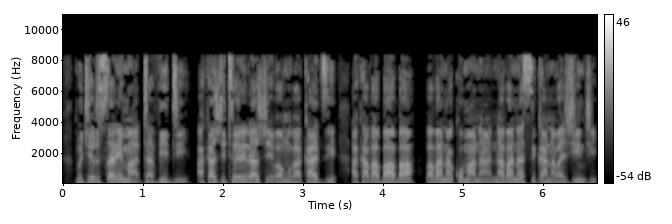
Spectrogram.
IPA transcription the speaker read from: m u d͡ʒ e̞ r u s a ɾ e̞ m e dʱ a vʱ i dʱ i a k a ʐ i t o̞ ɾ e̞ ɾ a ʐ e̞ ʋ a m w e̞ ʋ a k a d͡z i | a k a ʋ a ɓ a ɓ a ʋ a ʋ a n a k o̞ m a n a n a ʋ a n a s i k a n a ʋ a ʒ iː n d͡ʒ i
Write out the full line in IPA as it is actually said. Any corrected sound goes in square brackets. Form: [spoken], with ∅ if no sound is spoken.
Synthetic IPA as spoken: m u d͡ʒ e̞ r u s a ɾ e̞ m [a] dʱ a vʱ i dʱ i a k a ʐ i t o̞ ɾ e̞ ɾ a ʐ e̞ ʋ a m w e̞ ʋ a k a d͡z i | a k a ʋ a ɓ a ɓ a ʋ a ʋ a n a k o̞ m a n a n a ʋ a n a s i k a n a ʋ a ʒ iː n d͡ʒ i

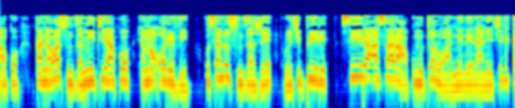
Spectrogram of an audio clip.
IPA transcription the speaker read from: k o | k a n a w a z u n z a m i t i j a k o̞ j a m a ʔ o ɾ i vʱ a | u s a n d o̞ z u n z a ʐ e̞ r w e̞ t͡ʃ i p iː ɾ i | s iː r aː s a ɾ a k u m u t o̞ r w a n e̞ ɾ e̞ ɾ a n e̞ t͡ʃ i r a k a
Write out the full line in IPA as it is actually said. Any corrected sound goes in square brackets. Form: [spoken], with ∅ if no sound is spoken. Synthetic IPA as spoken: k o | k a n a w a z u n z a m i t i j a k o̞ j a m a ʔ o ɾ i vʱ [i] | u s a n d o̞ z u n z a ʐ e̞ r w e̞ t͡ʃ i p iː ɾ i | s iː [ɾ] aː s a ɾ a k u m u t o̞ r w a n e̞ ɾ e̞ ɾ a n e̞ t͡ʃ i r [i] k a

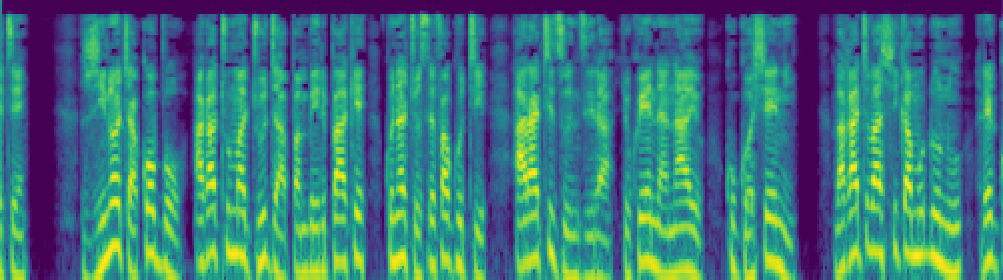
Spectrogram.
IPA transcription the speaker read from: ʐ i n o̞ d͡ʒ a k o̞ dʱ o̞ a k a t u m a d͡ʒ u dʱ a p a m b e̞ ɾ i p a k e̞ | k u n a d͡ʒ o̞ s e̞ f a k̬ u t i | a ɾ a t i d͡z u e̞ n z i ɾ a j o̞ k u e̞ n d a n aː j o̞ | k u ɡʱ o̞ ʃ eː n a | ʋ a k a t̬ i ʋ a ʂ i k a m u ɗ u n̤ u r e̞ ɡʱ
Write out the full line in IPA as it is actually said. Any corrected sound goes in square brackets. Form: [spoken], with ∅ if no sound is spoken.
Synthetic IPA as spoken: ʐ i n o̞ d͡ʒ a k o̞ [bʱ] o̞ a k a t u m a d͡ʒ u dʱ a p a m b e̞ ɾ i p a k e̞ | k u n a d͡ʒ o̞ s e̞ f a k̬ u t i | a ɾ a t i d͡z [w] e̞ n z i ɾ a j o̞ k u e̞ n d a n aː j o̞ | k u ɡʱ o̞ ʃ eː n [i] | ʋ a k a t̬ i ʋ a ʂ i k a m u ɗ u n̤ u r e̞ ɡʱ

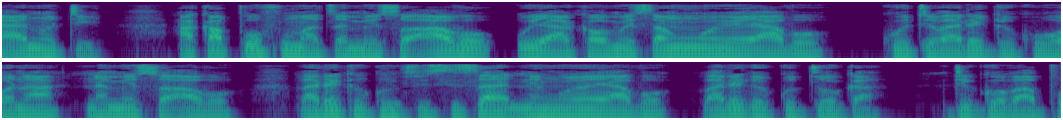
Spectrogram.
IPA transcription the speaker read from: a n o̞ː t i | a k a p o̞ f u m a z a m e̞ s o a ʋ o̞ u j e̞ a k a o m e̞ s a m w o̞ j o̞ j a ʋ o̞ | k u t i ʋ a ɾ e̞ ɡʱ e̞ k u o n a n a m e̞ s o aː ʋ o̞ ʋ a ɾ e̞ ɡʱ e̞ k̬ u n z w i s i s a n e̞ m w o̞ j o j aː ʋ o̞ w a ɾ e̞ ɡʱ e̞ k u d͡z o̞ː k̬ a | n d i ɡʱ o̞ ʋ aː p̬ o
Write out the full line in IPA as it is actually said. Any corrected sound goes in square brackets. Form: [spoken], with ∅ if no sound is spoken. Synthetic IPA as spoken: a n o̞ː t i | a k a p o̞ f u m a [d͡z] a m e̞ s o a ʋ o̞ u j e̞ a k a o m e̞ s a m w o̞ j o̞ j a ʋ o̞ | k u t i ʋ a ɾ e̞ ɡʱ e̞ k u o n a n a m e̞ s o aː ʋ o̞ ʋ a ɾ e̞ ɡʱ e̞ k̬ u n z w i s i s a n e̞ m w o̞ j o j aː ʋ o̞ [ʋ] a ɾ e̞ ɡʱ e̞ k u d͡z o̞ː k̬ a | n d i ɡʱ o̞ ʋ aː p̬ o

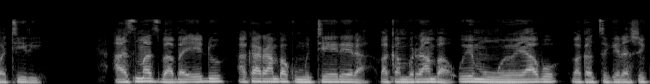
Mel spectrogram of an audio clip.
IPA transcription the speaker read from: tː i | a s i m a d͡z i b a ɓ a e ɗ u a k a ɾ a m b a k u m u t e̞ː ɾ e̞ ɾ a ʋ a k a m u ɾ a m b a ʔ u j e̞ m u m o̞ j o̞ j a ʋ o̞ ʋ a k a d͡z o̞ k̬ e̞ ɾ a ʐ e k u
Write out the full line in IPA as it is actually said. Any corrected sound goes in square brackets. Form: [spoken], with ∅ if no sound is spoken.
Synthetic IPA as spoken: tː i | a s i m a d͡z i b a ɓ a e ɗ u a k a ɾ a m b a k u m u t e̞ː ɾ e̞ ɾ a ʋ a k a m u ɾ a m b a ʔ u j e̞ m u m o̞ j o̞ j a ʋ o̞ ʋ a k a d͡z o̞ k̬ e̞ ɾ a ʐ e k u

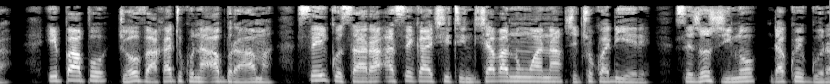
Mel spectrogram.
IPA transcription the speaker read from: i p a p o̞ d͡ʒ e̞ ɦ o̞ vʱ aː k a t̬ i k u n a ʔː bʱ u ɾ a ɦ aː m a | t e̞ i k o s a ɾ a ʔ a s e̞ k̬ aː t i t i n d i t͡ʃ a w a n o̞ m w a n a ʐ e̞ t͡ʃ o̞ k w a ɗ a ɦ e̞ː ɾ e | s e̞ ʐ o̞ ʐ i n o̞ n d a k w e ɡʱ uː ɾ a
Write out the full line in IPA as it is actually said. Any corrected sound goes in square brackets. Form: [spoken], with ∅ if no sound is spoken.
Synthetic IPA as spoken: i p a p o̞ d͡ʒ e̞ ɦ o̞ vʱ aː k a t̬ i k u n a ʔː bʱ u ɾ a ɦ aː m a | [s] e̞ i k o s a ɾ a ʔ a s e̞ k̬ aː [t͡ʃ] i t i n d i t͡ʃ a [ʋ] a n o̞ m w a n a ʐ e̞ t͡ʃ o̞ k w a ɗ [i] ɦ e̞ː ɾ e | s e̞ ʐ o̞ ʐ i n o̞ n d a k w e ɡʱ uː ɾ a

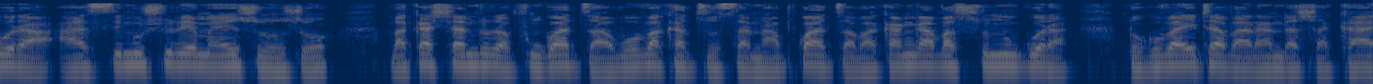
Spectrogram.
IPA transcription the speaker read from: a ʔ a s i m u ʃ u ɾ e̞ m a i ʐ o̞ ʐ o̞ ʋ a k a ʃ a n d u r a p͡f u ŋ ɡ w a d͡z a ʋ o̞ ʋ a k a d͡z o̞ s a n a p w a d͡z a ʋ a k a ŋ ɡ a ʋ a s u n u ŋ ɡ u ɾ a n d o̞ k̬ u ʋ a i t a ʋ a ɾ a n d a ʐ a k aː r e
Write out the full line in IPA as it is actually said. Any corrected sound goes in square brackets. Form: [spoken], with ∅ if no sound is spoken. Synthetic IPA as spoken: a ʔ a s i m u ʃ u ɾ e̞ m a i ʐ o̞ ʐ o̞ ʋ a k a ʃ a n d u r a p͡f u ŋ ɡ w a d͡z a ʋ o̞ ʋ a k a d͡z o̞ s a n a p w a d͡z a ʋ a k a ŋ ɡ a ʋ a s u n u ŋ ɡ u ɾ a n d o̞ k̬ u ʋ a i t a ʋ a ɾ a n d a ʐ a k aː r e

